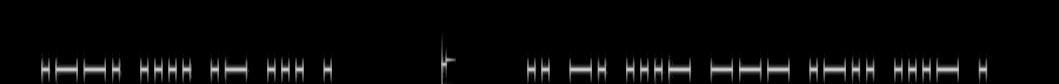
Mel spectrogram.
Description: Morse code, heard as a keyed tone, about 17 wpm, 700 Hz. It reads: PHASE INVOLVE
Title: Sentences from Top 1200 Words - New Word Drill Alt - 17wpm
